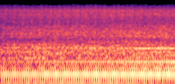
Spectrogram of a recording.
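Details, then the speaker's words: Project car just started with a new battery after the old one gave trouble starting, left idling to warm up and checked for leaks: a steady, even hum with no knocks, misses or ticks, a healthy idle. "I'm going to let the car run right now and then and see if there's anything leaking let it heat up"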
